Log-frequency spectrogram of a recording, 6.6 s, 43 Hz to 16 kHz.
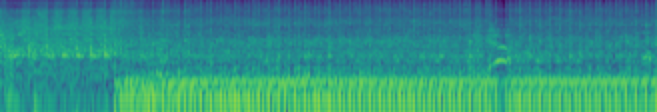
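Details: Turbo wagon on a Microsquirt standalone harness, ignition timing fixed at 10 degrees, no exhaust fitted: brief crank, then catches and settles into a steady, even idle with no misses or knocks; normal idle.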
